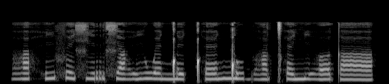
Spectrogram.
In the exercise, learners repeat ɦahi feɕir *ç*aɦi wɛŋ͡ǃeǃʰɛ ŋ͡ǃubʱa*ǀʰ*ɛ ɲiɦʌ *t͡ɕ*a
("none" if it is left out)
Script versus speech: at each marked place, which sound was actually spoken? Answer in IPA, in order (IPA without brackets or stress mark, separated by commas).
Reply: ɕ, ǀʰ, t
